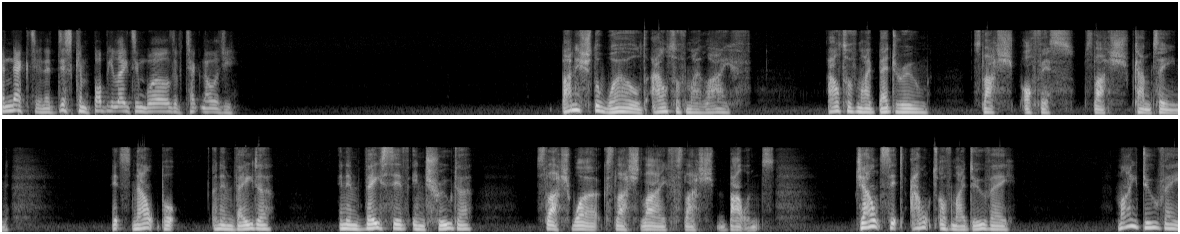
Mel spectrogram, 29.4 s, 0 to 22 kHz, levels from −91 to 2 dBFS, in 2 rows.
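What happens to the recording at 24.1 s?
Nothing goes wrong at 24.1 s: the speech runs on intact through the call path, whose wideband coding keeps the sound limited to below 8 kHz as it is throughout.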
